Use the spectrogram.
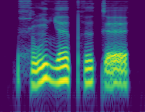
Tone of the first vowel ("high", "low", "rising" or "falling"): rising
